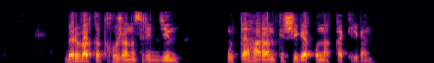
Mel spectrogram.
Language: Bashkir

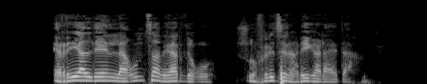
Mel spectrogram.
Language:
Basque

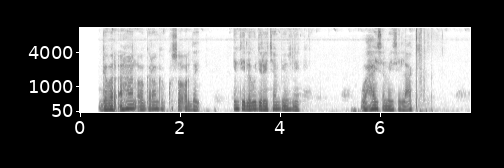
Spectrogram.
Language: Somali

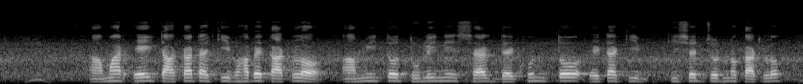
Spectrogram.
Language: Bangla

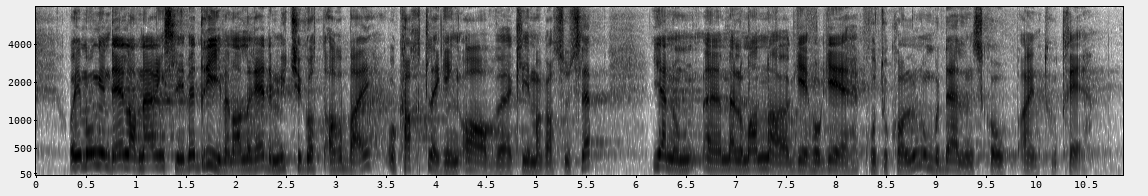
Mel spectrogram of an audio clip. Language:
Norwegian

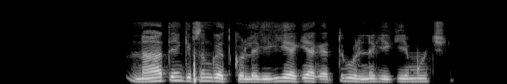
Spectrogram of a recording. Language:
Kalenjin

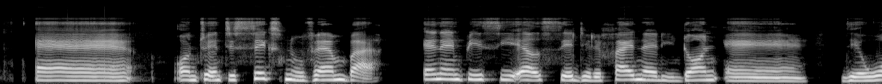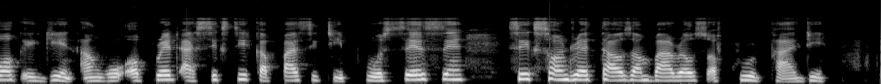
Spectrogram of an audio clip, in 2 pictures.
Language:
Nigerian Pidgin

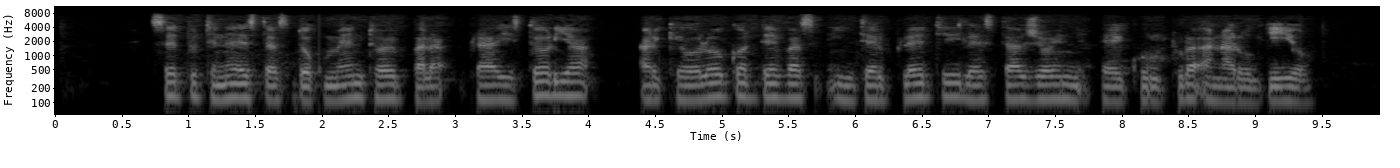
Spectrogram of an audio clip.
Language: Esperanto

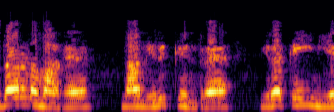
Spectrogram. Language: Tamil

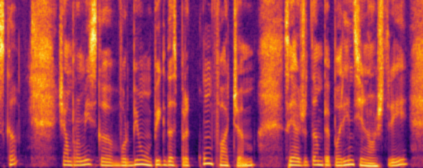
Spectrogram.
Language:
Romanian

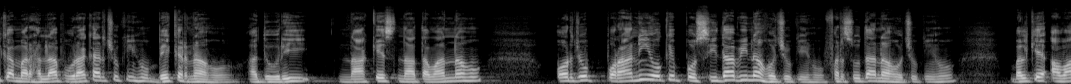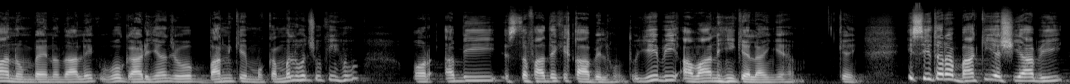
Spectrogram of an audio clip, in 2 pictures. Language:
Urdu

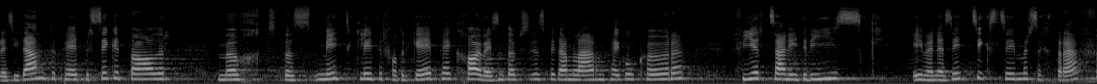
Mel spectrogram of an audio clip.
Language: Swiss German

